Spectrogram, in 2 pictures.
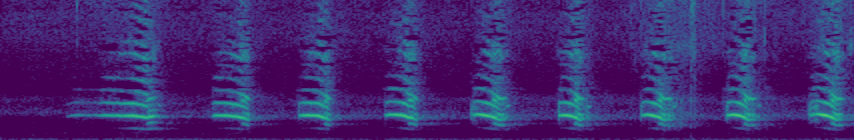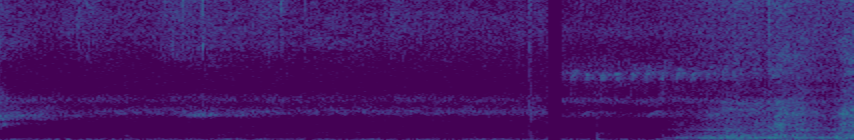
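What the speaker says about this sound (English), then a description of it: "We heard gobbling from the roost, but no birds were in sight." A wild turkey gobbles from its roost during a spring hunt, about nine quick rattling calls in a steady rhythm at moderate distance, then fading into quiet woods with a faint rustle near the end.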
